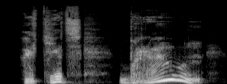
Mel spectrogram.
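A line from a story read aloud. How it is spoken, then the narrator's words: Exclaiming. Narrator (Russian): воскликнул репортер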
